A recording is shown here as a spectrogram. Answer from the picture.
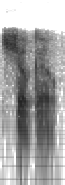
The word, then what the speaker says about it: Shoko: I'm pretty sure I did, but that's how you pronounce it, everyone. Shoko.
